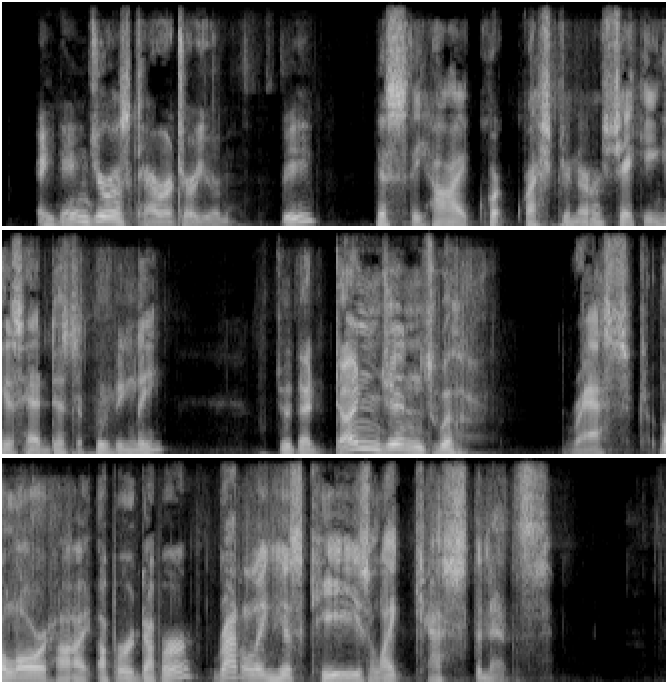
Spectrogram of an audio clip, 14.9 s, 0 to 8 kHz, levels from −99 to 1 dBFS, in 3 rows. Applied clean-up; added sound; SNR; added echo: neural mask model DeepFilterNet 3.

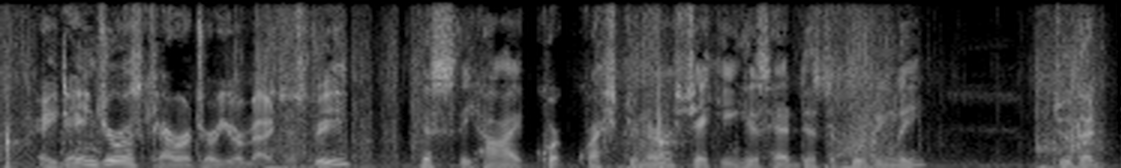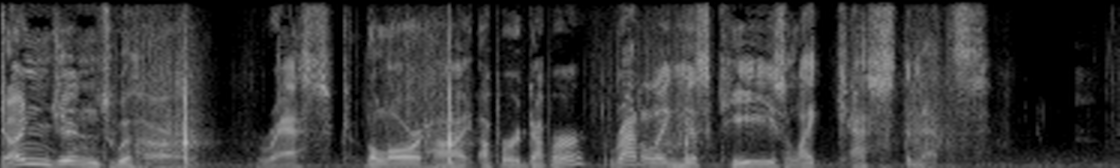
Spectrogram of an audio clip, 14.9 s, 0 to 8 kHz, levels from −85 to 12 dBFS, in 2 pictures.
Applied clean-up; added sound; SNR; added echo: none; Domestic sounds, home sounds; 7 dB; none.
